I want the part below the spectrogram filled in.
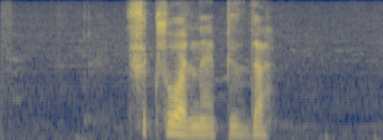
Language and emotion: Russian, angry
